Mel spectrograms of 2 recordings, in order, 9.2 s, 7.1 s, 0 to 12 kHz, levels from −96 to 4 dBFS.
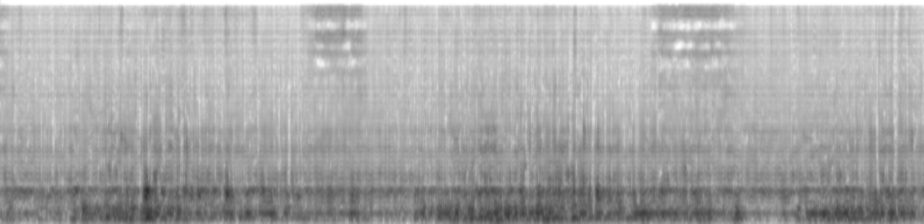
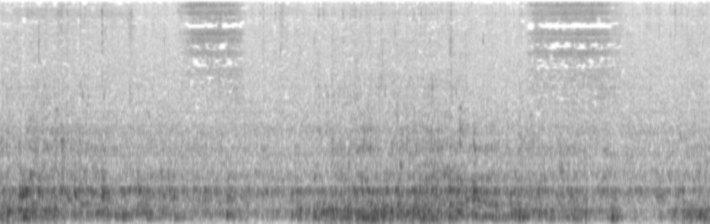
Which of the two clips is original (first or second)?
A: second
